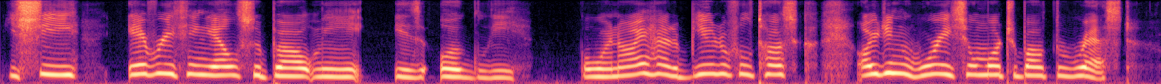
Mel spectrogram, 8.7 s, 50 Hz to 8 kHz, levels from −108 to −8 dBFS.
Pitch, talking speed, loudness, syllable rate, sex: 265 Hz, 160 wpm, -16 LUFS, 4.7 syllables/s, female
